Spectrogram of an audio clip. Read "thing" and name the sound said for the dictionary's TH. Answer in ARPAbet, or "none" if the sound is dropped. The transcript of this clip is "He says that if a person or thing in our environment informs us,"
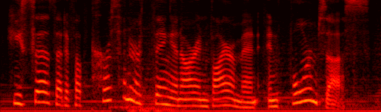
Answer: TH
